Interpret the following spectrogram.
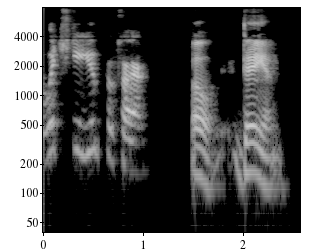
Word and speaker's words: Dayan: some people pronounce it Dan and some people prounce it Dayan so which do you prefer oh Dian day in day out that seems more sophisticated anyway so okay so day in good now um so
